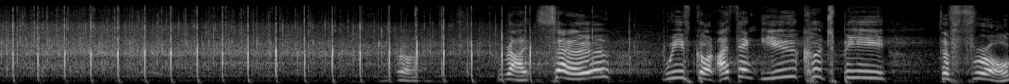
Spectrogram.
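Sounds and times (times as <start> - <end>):
audience clapping: 0.0 - 6.7
speech: 4.0 - 4.4, 5.0 - 10.0.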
